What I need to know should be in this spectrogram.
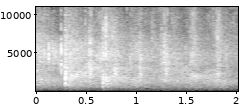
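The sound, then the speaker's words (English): Audience applause welcomes a speaker to the stage, fairly quiet, steady clapping with a couple of sharper individual claps standing out early on. “let's give a warm round of applause for Trey Richards”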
